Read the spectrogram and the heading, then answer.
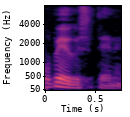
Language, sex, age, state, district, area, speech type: Kannada, male, 30-45, Karnataka, Shimoga, rural, spontaneous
